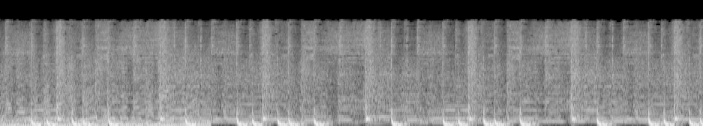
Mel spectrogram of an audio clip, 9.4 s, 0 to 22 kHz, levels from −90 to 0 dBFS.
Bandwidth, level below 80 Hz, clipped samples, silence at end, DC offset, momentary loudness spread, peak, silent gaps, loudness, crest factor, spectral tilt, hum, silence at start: 11.5 kHz; -18 dBFS; under 0.1%; 0 s; under 0.1%; 6 LU; -2 dBFS; none; -15 LUFS; 12 dB; -4 dB/octave; none; 0 s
